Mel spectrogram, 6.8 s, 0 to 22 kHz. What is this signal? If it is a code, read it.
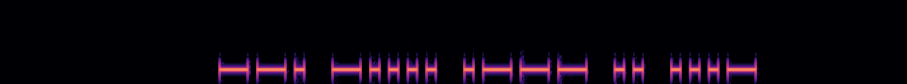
Morse code, heard as a keyed tone, about 17 wpm, 700 Hz. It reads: G6JIV
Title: DXCC-100 Call Signs - 5 Characters - Repeated 3x - 17wpm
